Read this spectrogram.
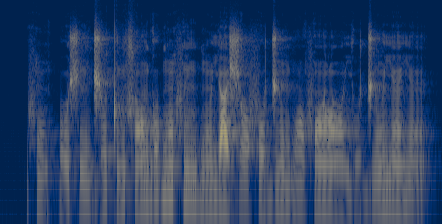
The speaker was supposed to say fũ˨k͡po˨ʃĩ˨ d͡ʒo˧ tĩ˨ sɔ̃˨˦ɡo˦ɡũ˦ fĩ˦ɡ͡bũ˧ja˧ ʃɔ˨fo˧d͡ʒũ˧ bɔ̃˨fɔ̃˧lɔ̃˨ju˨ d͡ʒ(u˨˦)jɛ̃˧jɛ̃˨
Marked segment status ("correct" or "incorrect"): incorrect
